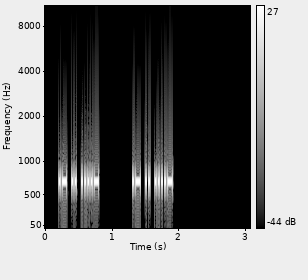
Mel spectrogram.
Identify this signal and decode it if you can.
Morse code, heard as a keyed tone, about 51 wpm, 700 Hz. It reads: AI4 AI4
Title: USA Call Sign Prefixes - Repeated 2x - 50wpm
